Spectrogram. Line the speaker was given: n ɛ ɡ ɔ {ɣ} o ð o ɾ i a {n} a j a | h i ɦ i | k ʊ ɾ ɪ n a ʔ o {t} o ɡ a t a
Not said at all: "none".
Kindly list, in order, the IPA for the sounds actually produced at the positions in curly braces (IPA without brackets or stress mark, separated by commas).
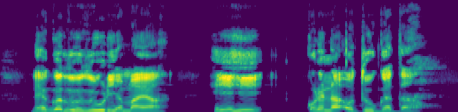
ð, m, t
